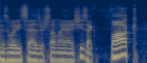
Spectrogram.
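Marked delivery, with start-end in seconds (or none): 1.5-1.8 louder defiant curse; mother defying Satan, mock angry; mock snarl. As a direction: spit it at him.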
